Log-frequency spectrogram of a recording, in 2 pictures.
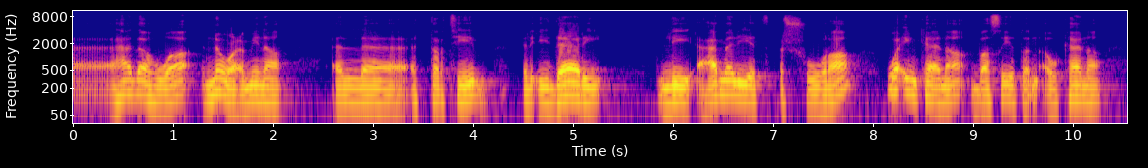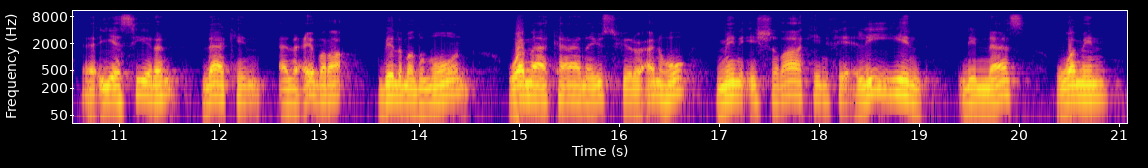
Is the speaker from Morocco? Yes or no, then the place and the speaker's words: yes; Morocco; لأحد المؤرخين عندنا في المغرب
